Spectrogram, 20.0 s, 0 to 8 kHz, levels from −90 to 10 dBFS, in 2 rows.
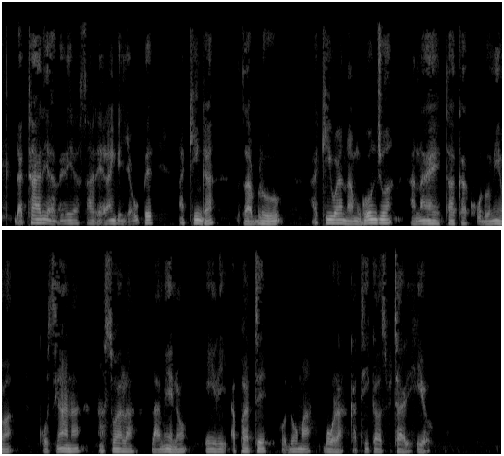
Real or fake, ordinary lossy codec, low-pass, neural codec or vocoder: fake; MP3, 32 kbps; 7.2 kHz; codec, 16 kHz, 4 kbps, X-Codec, HuBERT features, trained on LibriSpeech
